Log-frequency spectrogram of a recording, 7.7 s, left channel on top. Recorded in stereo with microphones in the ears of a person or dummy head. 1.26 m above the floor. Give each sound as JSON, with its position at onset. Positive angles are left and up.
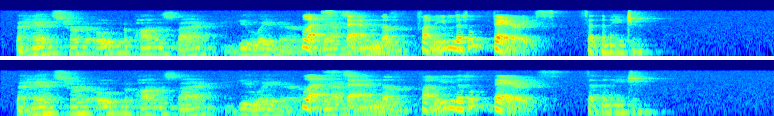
{"t": 0.2, "sound": "a man speaking", "side_deg": 60, "distance_m": 1.4}
{"t": 3.0, "sound": "a woman speaking", "side_deg": 65, "distance_m": 1.0}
